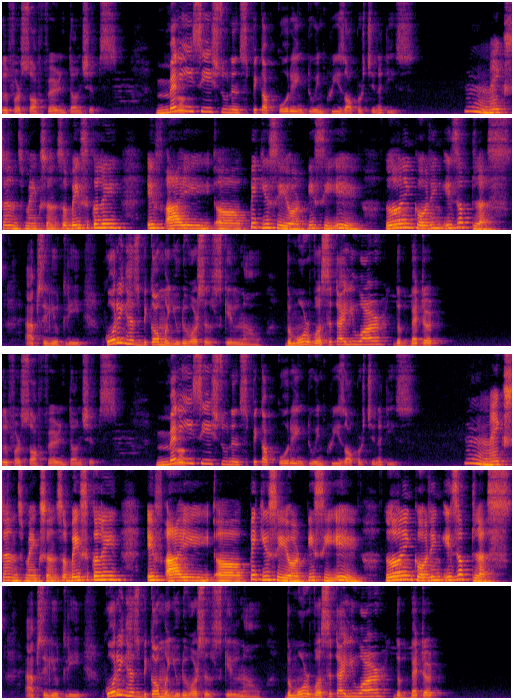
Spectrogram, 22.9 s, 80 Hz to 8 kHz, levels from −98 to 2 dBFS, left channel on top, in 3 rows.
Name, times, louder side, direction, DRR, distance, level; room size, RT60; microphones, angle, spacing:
voice 1, 0.0-1.7 2.3-6.2 15.7-19.2 19.5-21.7, equal, ahead, 0.5 m, -30 dB
voice 2, 6.9-15.3, right 3 dB, 60° right, 0.9 m, -23 dB
14.5 x 6.1 x 5.8 m
head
